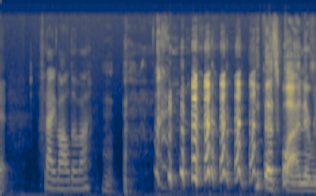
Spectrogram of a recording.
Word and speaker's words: Freivaldova: Freivaldova.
